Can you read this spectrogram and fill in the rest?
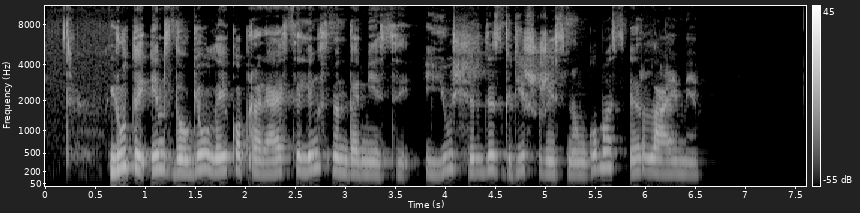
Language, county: Lithuanian, Vilnius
